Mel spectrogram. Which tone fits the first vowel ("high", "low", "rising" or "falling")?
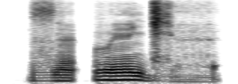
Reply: low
